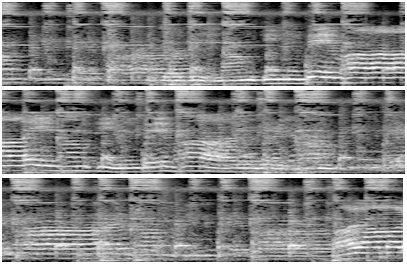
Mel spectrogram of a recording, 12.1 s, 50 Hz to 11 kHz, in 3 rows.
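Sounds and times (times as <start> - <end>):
hand cymbals striking: 0.0 - 12.0
man singing a chant: 0.0 - 12.0.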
